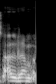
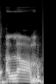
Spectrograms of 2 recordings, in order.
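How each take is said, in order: First: "Alram" with l and r jammed together, al-ram; wrong pronunciation. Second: "alarm" as a-LARM, long second vowel; correct pronunciation. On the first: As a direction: swap the sounds to say "Alram". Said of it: "this word is not pronounced as Alram". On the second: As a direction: open "alarm" on a short a, then "larm". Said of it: "it is alarm". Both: Shown as a demonstration.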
